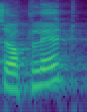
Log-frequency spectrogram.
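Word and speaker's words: chocolate: তারপরে দেখো আরেকটা শব্দ, চকলেট, চকলেট, যেটার বাংলা অর্থ হচ্ছে চকলেট, বাংলায় চকলেট, ইংরেজি উচ্চারণটা হবে এটা চকলেট। দেখো এখানে সি এইচ এ চ উচ্চারণ হয়েছে এবং অতে তোমরা জানো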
